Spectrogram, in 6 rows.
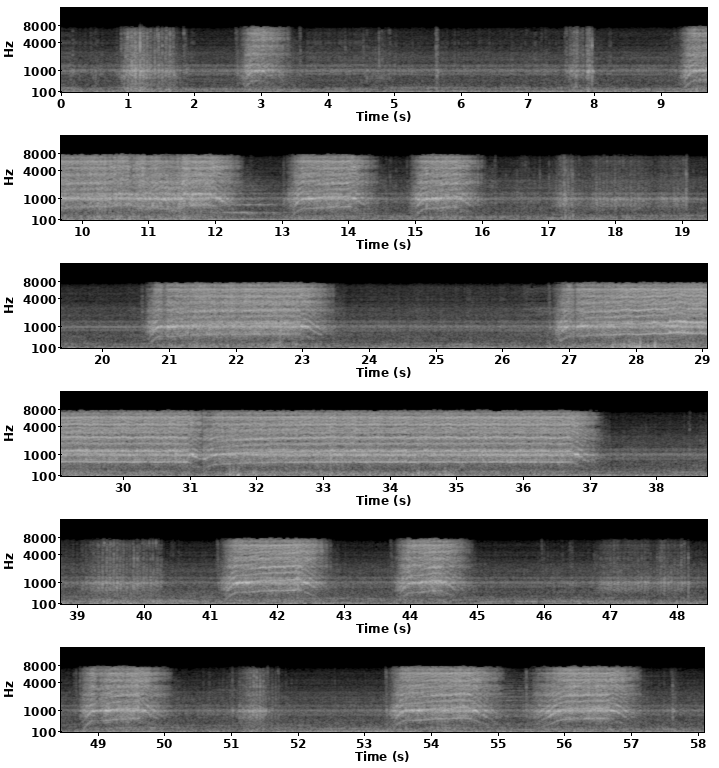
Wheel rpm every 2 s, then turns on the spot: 10, 20, 10, 0, 50, 140, 70, 60, 10, 10, 90, 70, 0, 70, 160, 140, 160, 160, 70, 10, 40, 60, 30, 20, 60, 10, 30, 70, 60.
0-2 16-20 38-40 46-48 50-52 56-58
